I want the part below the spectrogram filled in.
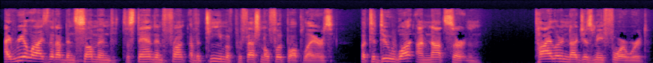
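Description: A man in his forties from the New York City area reads his own memoir in a studio, with a mid-pitched voice. His delivery is wry and understated, poking fun at himself. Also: moderate pace. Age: 40s. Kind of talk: scripted audiobook narration.

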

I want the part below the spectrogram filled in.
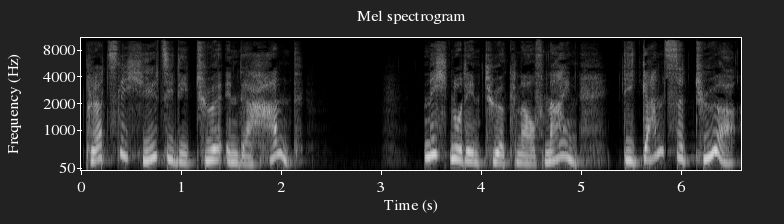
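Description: Female narrator, lively kids' audiobook read, dry booth sound. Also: on the high side, slow, slightly rough, no echo. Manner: lively, expressive storytelling. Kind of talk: scripted narration of a children's book.

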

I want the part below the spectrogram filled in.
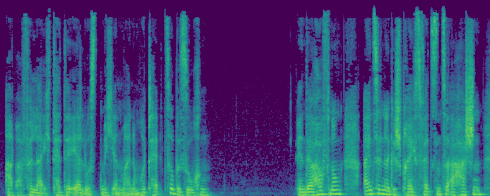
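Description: A woman narrating an erotic novel in the first person, in calm, intimate storytelling. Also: low voice, vocal fry, husky. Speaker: audiobook narrator.

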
